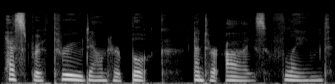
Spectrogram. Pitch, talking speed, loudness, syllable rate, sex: 190 Hz, 160 wpm, -22 LUFS, 3.7 syllables/s, female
